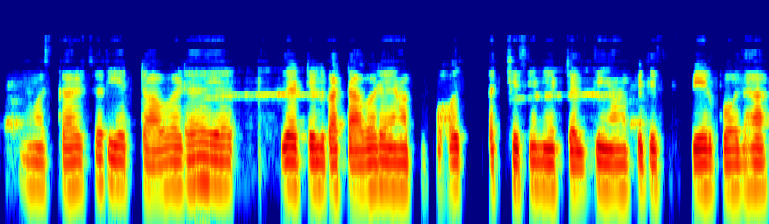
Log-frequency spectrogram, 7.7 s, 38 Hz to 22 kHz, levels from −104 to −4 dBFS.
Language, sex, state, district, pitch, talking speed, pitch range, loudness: Hindi, male, Bihar, Samastipur, 110 Hz, 185 wpm, 105-115 Hz, -21 LUFS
